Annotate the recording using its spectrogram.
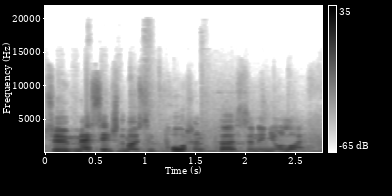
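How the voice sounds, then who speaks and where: Over music in the background, a man speaks at a high pitch. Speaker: keynote speaker. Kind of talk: motivational keynote speech. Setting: conference stage.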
